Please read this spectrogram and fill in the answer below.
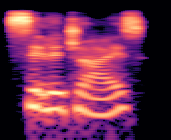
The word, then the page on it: syllogize: Indian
